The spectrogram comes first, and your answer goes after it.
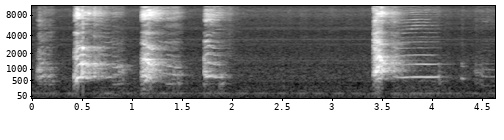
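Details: French Bulldog throwing a tantrum in his cage: three rapid harsh barks in the first two seconds, a pause, then one long bark that trails into a whine.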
